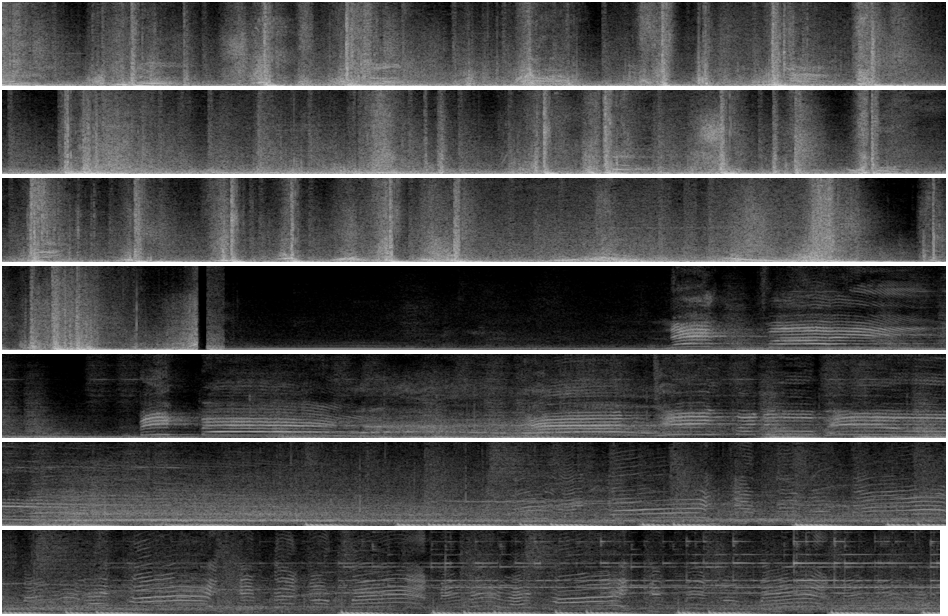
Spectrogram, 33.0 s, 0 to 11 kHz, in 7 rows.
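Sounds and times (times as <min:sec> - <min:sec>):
heavy punch and kick impacts: 0:00.0 - 0:12.1, 0:13.2 - 0:15.0.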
